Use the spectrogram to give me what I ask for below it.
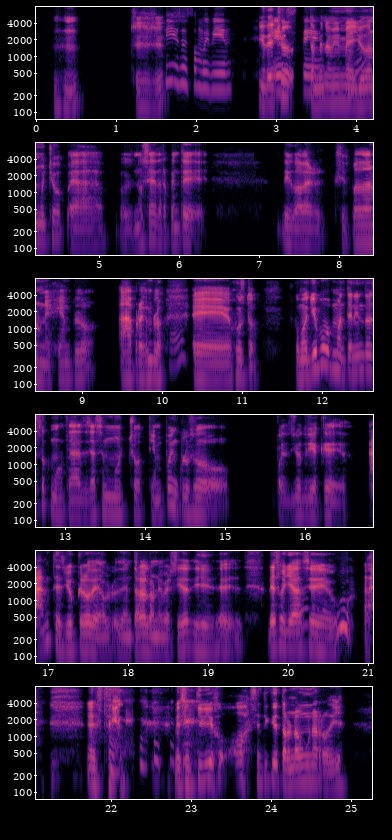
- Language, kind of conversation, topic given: Spanish, podcast, ¿Qué hábitos te ayudan a mantener la creatividad día a día?
- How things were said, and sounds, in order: chuckle; laugh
